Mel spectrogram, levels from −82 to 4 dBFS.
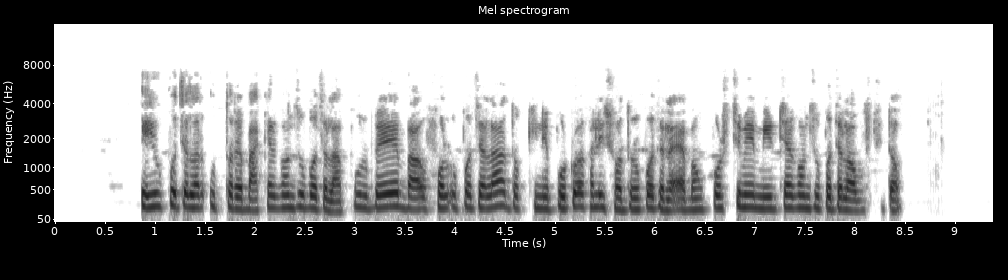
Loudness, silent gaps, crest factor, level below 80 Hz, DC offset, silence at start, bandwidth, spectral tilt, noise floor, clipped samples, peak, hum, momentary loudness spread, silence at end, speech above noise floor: -15 LUFS; none; 14 dB; -56 dBFS; under 0.1%; 0.85 s; 7.2 kHz; -7.5 dB/octave; -75 dBFS; under 0.1%; -2 dBFS; none; 6 LU; 0.95 s; 61 dB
